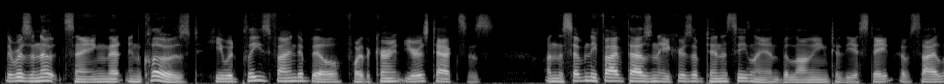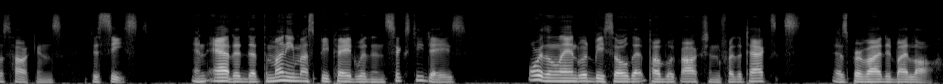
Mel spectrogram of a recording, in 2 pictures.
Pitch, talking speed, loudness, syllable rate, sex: 135 Hz, 195 wpm, -23 LUFS, 5.5 syllables/s, male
